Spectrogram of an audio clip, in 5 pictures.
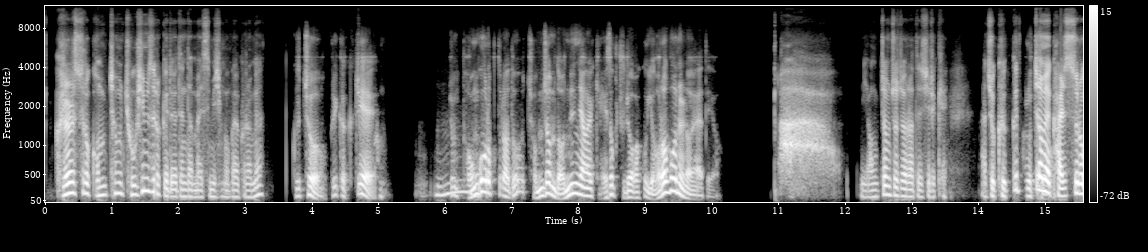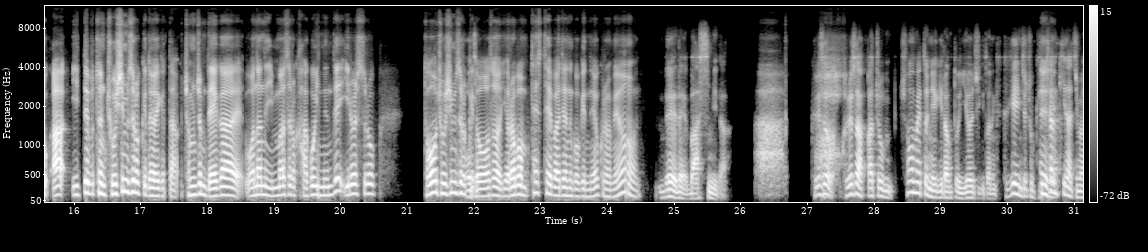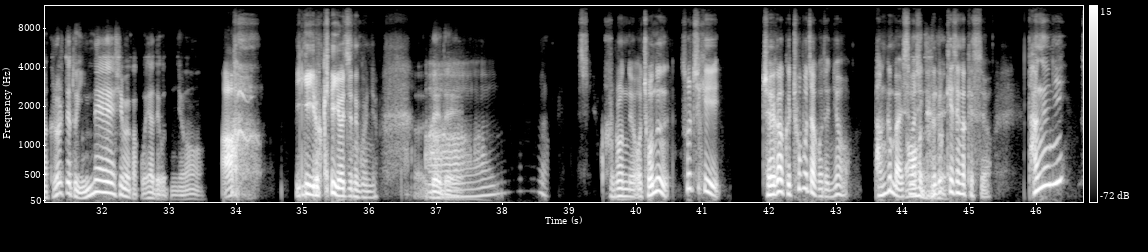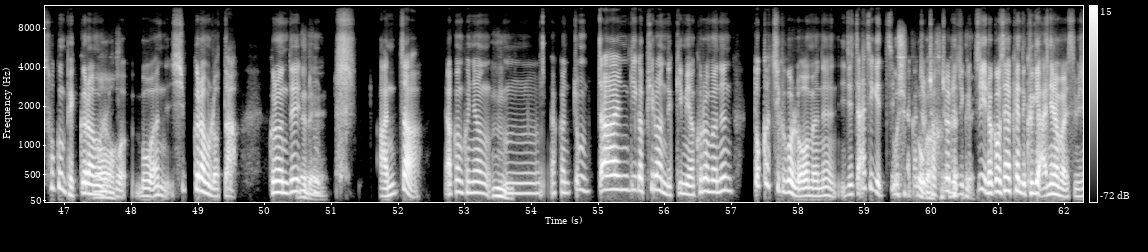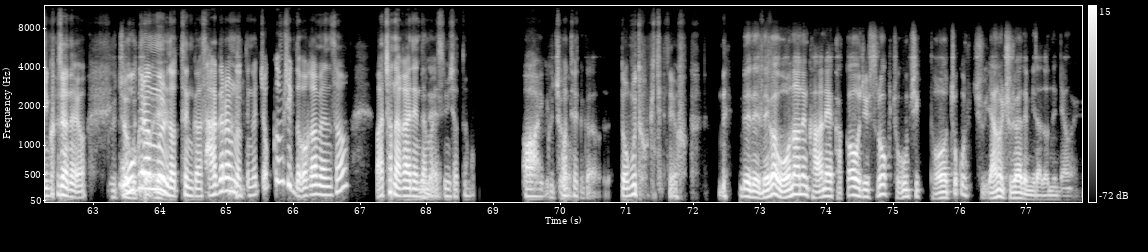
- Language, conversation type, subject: Korean, podcast, 초보자에게 꼭 해주고 싶은 간단한 조언 한 가지는 무엇인가요?
- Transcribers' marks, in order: other background noise; tapping; laughing while speaking: "아"; laughing while speaking: "이렇게"; laughing while speaking: "아 네네"; laughing while speaking: "어"; lip smack; laughing while speaking: "십 프로 가 네"; laughing while speaking: "거잖아요"; throat clearing; laughing while speaking: "되네요. 네"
